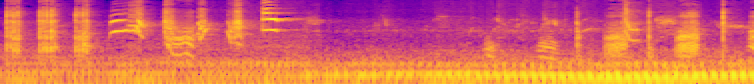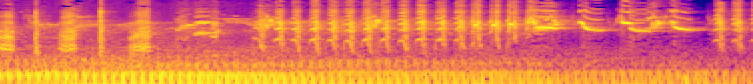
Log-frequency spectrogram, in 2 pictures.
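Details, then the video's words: Non-stop song from a highly active Javan pied starling: fast chattering chips and squeaky whistles, turning into a dense, rapid burst of scratchy notes near the end, over a steady low droning hum. "Ocehan Jalak Kebo Super Gacor Tak Henti Bunyi"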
